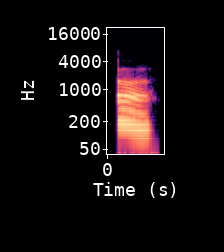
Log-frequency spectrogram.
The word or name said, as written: uh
